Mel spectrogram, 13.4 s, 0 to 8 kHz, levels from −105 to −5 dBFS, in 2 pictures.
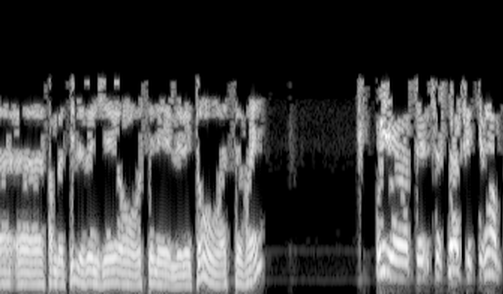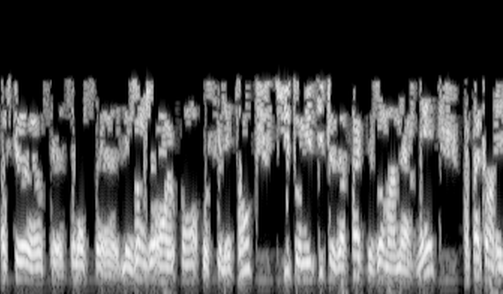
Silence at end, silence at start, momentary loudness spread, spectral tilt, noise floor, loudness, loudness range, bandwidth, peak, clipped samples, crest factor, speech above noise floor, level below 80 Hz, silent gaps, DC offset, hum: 0 s; 0 s; 6 LU; -10.5 dB/octave; -82 dBFS; -16 LUFS; 3 LU; 3.6 kHz; -2 dBFS; under 0.1%; 16 dB; 66 dB; -56 dBFS; none; under 0.1%; none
